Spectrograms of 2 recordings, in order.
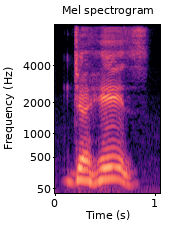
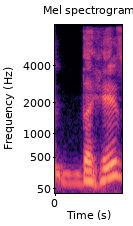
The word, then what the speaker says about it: جہیز: ساتھ حاضر ہے، اور ہمارا آج کا لفظ ہے جہیز، جو درست ہے۔ عام طور سے دہیز بولا جاتا ہے، جو غلط ہے۔ اس کے معنی ہیں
